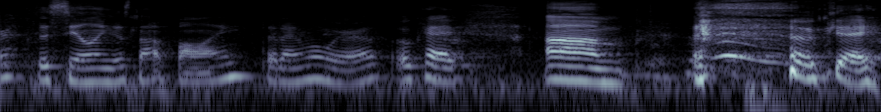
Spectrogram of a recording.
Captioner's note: laughter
